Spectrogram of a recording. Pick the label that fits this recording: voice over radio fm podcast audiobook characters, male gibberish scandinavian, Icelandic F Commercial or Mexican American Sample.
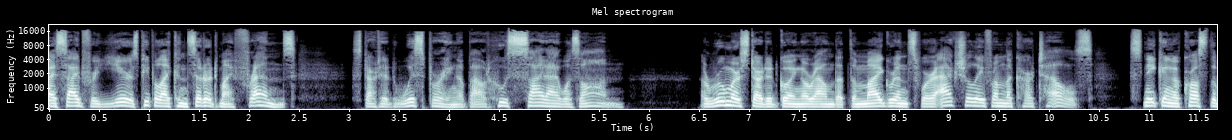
Mexican American Sample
